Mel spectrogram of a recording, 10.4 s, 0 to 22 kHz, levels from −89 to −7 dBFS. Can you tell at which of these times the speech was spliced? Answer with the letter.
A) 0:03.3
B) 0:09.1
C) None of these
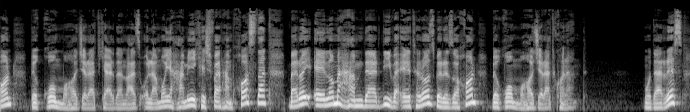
C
